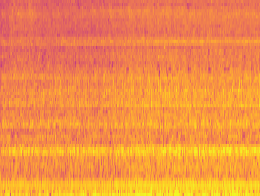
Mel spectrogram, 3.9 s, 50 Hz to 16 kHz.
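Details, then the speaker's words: Vacuum Atmospheres HE-43 glove box circulator blower, gas circulating through box and purifier, then being switched off: steady hum with constant mid-pitched tone and smooth low rumble, winding down, no rubbing or rattles; normal. "if you want to shut the circulator off you go ahead and hit this button here so if you can hear that but it's winding down up through the blower right inside here it's circulating"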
